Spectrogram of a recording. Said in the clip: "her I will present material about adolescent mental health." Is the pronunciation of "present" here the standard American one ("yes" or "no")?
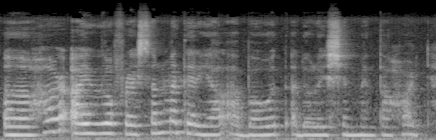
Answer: no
